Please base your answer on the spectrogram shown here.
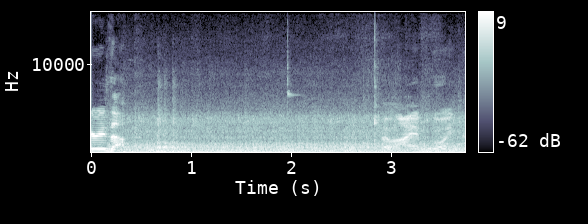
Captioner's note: waves crashing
